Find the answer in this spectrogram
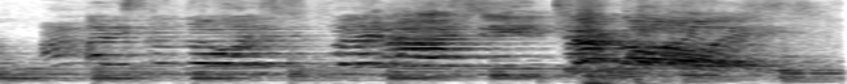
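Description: A group of young children singing together over instrumental accompaniment, the voices coming in just after the start. The song is loudest about three seconds in.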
